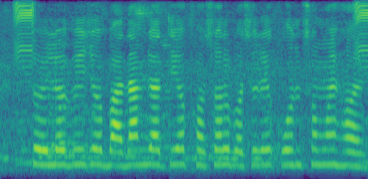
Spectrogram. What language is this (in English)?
Bangla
